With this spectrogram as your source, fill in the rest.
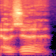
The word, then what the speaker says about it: Ozuna: away from but it's uh anyway kunya and Ozuna is is how you say it there um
